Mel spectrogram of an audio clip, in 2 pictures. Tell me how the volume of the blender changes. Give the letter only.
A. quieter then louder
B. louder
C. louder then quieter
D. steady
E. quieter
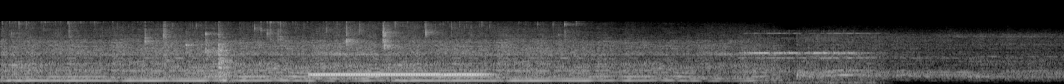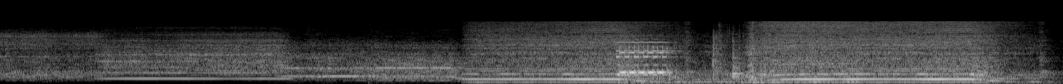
A.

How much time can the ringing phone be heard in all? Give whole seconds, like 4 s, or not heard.
5 s.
